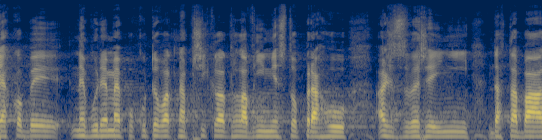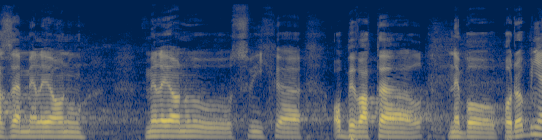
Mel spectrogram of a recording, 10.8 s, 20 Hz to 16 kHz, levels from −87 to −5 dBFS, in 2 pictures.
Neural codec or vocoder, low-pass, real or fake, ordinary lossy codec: none; 14.4 kHz; real; AAC, 64 kbps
